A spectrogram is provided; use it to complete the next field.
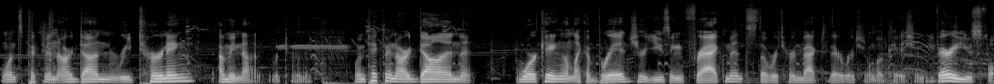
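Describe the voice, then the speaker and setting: With music in the background, a man talks at a fairly quick pace and medium pitch, showing ordinary pitch variation and big swings in loudness. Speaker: gaming youtuber. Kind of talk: let's play commentary. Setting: post-recorded voiceover.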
